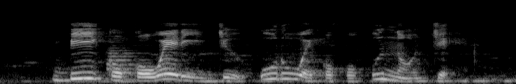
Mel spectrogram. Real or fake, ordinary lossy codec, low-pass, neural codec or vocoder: real; AAC, 48 kbps; 7.2 kHz; none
